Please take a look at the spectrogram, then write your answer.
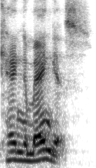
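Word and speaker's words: Kancamagus: about that stacey is that's how we all say it that's not how it's spelled there's no second n in it it's kangamaggus but we all say kangamangas because it's more fun tommy says i love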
